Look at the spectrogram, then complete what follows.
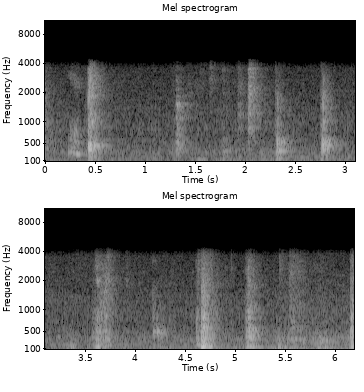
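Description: Irregular knocks and taps of a child's hands on a plastic bowl and high-chair tray during finger-feeding, about two a second and of uneven strength.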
